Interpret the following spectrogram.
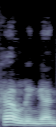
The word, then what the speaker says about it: Hurlingham: Además, yo vivía en Hurlingham, que se pronuncia Harlingham, que es una localidad del Gran Buenos Aires muy británica.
